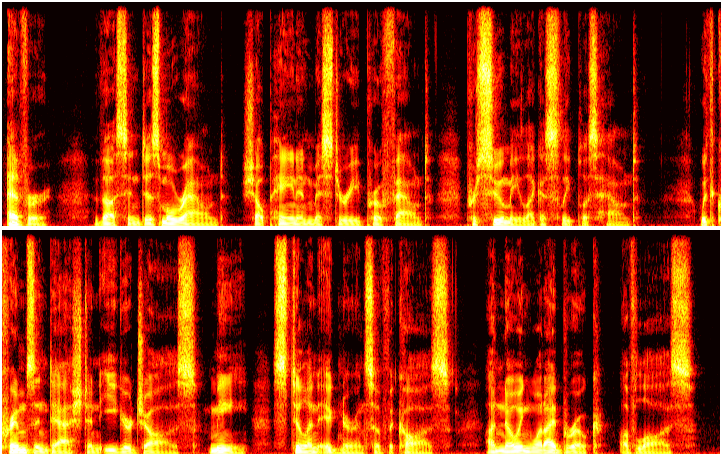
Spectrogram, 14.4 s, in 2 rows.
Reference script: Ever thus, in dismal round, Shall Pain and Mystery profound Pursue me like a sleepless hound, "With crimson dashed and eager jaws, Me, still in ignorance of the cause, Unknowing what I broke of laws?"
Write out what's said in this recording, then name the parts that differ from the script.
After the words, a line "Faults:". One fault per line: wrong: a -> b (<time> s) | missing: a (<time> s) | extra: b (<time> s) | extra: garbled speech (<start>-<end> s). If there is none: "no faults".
Ever thus, in dismal round, Shall Pain and Mystery profound Pursue me like a sleepless hound, "With crimson dashed and eager jaws, Me, still in ignorance of the cause, Unknowing what I broke of laws?"
Faults:
no faults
